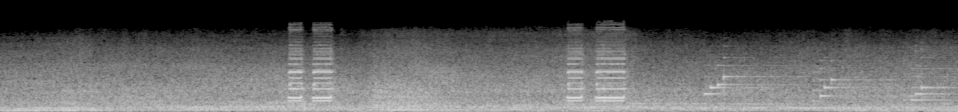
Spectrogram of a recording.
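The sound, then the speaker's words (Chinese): A coach bus pulls away from a long-distance bus station over a steady low engine rumble, sounding two pairs of short, blaring horn honks, one around the middle and another a few seconds later, with faint higher tones trailing at the end. “芮小丹把提包递给丁元英，看着他到座位坐下，目送着客车驶离长途汽车站。”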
